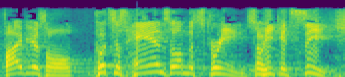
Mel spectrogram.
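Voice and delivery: usual speaking voice

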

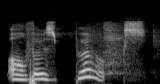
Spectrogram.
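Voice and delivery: slow, mildly regretful lament; drawn-out, understated dismay; trailing off. A narrator's reading. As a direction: let it trail away slowly. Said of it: "His voice trailed off".

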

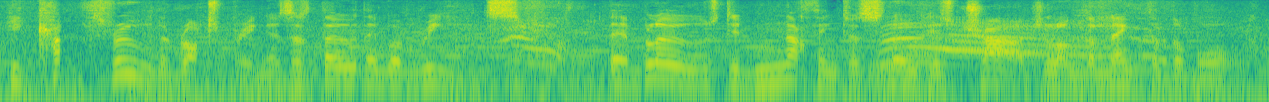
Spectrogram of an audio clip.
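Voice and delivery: usual speaking voice

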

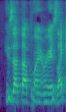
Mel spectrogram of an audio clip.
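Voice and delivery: usual speaking voice

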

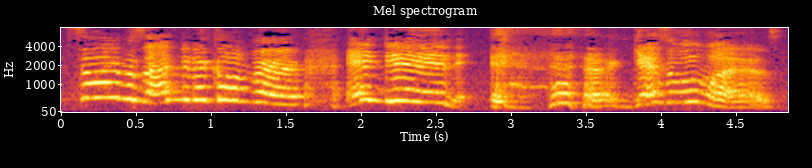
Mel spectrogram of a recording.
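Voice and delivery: laughing. Real, not acted. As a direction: stretch the words out through real laughter. Retelling a scene she found hilarious.

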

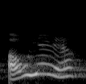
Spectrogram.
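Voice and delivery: high, airy "oh, yeah"; breezy dismissive oh yeah; breezy patient reply. Retold or imitated. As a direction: toss it off lightly.

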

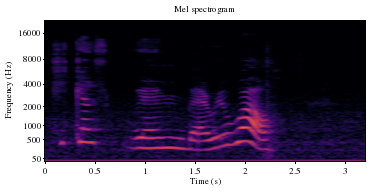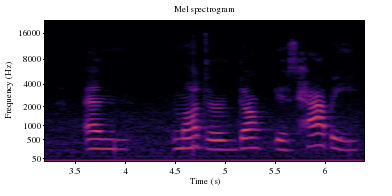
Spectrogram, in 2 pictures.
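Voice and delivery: ordinary delivery, nothing marked

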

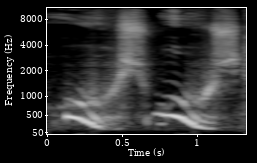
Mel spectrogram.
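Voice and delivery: high, loud whoosh; whooshing sound. A narrator's reading. Narrator voicing crawfish flying through the air, playful. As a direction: swoop the voice up and down.

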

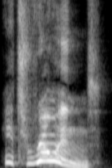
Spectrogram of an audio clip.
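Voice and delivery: high, loud wailing scream; screamed outrage. A narrator's reading. Torin mourns his egg at Lena, screamed outrage. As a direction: scream it like a furious child. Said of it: "Torin screamed".

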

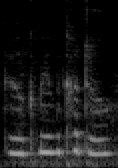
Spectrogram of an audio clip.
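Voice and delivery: high, cooing pet voice. Real, not acted. Cooing at the dog.

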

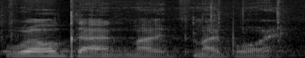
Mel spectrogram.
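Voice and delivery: low, soft fatherly praise; the Lord praising. Acted. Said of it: "the Lord says".

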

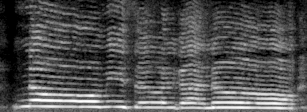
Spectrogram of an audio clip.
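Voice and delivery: high, drawn-out chorus-like reply; children answering. Acted. Teacher voices pupils answering her question, sing-song. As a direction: stretch it out like a class replying together.

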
